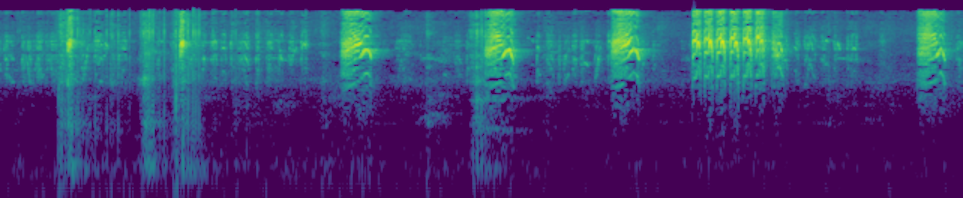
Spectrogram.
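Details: Crimson sunbird song played as a burst meant to rouse an unmotivated caged sunbird: short, very high, sharp twittering bursts spaced about a second apart, with faint clicks in the opening seconds.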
